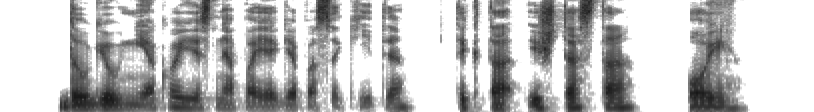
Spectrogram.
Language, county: Lithuanian, Alytus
